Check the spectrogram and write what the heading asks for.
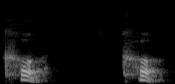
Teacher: Another example from chapter 2 is the word for lesson, k. So again, this is the fourth tone, and the sound is very strong. It's pronounced very clearly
